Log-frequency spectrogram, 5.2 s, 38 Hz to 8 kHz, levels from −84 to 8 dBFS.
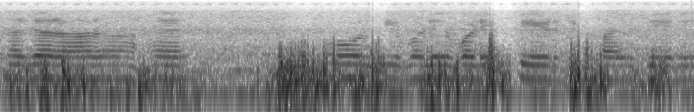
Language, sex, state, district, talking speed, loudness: Hindi, male, Haryana, Jhajjar, 140 wpm, -17 LUFS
